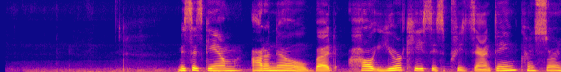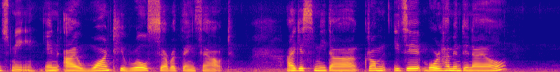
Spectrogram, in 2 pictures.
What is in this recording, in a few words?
Medical Certified Oral Korean Practice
